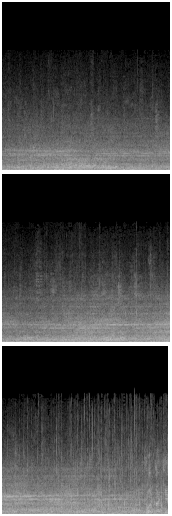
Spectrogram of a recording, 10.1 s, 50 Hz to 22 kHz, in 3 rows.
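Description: Twin-engine Sukhoi Su-57 fighter taxiing at low power, its jet engines giving a steady high whine. Crowd voices and background music mix in, and wind buffets the microphone in low rumbles.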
